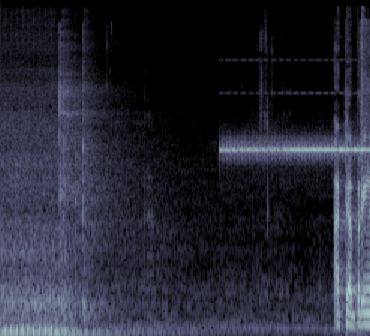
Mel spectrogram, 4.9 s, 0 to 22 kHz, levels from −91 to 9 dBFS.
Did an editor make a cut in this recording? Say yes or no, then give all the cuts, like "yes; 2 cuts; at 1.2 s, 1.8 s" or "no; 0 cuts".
no; 0 cuts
